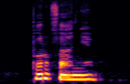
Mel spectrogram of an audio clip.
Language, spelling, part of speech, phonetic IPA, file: Polish, porwanie, noun, [pɔˈrvãɲɛ], LL-Q809 (pol)-porwanie.wav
